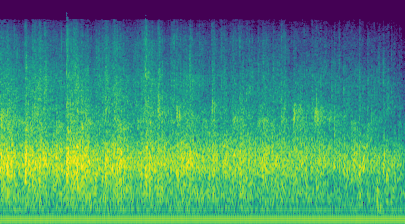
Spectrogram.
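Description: A crowd claps steadily to thank God, a dense wash of many hands slapping together at once, sustained throughout with no talk over it, alongside a low steady hum.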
